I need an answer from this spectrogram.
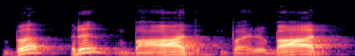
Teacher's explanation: बा के पहले हमें आधे रा का उच्चारण करना है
